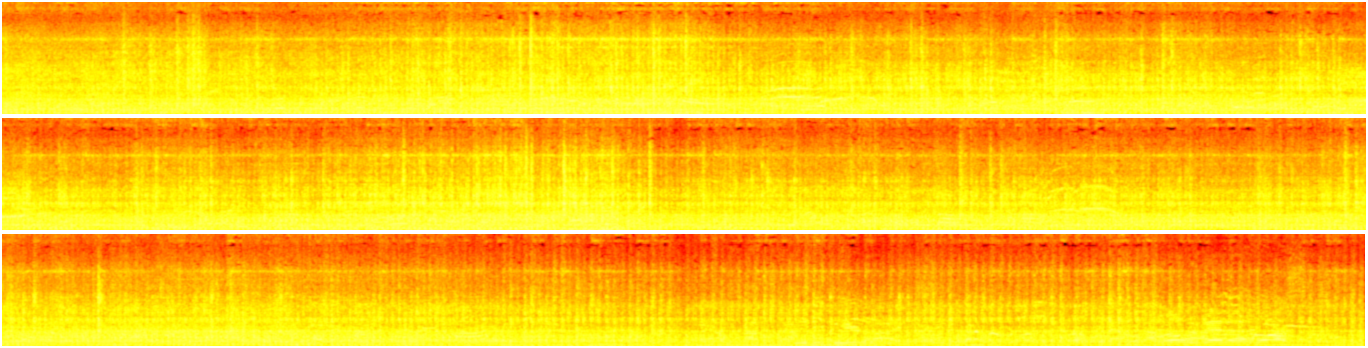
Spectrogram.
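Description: Morgan hypercoaster train being hauled up the lift hill by its chain lift: a steady mechanical clatter and drone from the lift chain and the train.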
